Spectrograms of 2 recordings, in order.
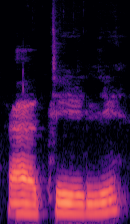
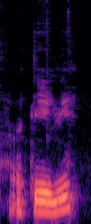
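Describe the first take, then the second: First: "atili" drawn out slowly, a-ti-li; articulation lente. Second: Said in the usual way. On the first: Shown as a demonstration. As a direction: stretch each syllable of "atili". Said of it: "on dit ici". (« atili » lentement, syllabe par syllabe) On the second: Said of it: "on peut dire".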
